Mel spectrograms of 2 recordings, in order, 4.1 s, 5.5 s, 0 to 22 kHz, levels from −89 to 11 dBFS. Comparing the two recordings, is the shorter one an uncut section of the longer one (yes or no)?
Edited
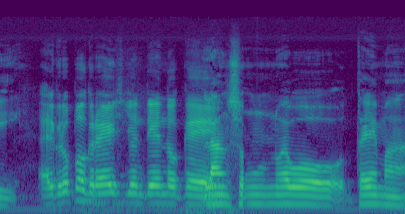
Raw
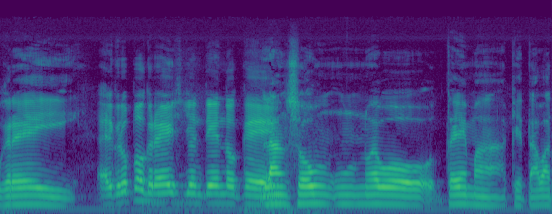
no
